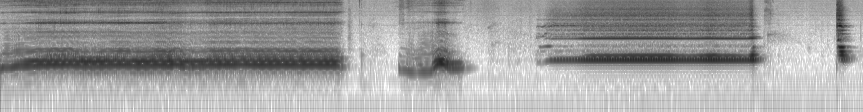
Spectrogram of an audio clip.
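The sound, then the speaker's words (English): A train whistle sounds one long steady blast, then a brief short toot, followed by another long, higher-pitched blast and a faint click, a one long, one short signal for approaching meeting or waiting points of trains. It is loud, with no talking. “And then we have one long, one short means approaching meeting or waiting points of trains.”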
